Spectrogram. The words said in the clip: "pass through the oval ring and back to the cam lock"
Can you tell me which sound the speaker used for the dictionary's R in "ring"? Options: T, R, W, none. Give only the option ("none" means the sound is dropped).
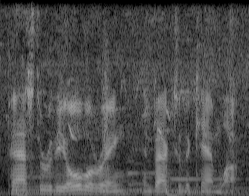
R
